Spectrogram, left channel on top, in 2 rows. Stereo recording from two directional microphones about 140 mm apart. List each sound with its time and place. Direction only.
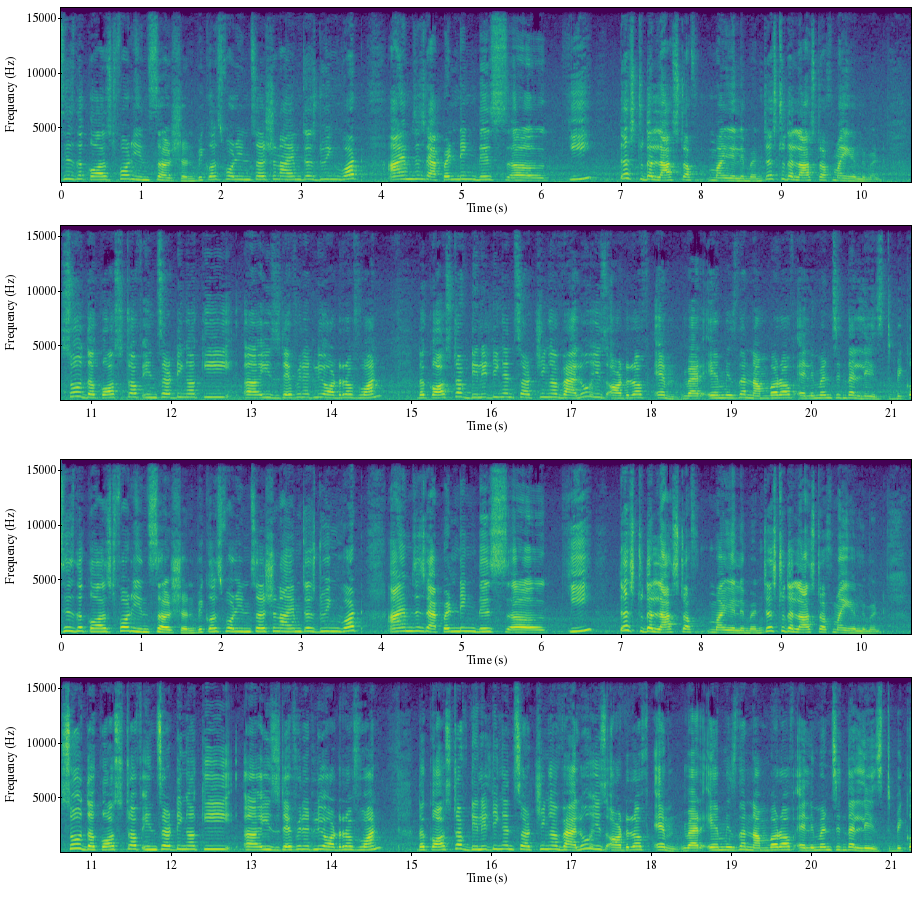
0.0 s a woman's voice: 50° right (ahead or behind); by 21.2 s 85° right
